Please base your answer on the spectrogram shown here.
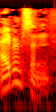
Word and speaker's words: Abrahmsen: And finally, we've got Abramson. Oh, wow, you got my name right. Awesome. Would you like hello. to spell that for those who don't get it?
